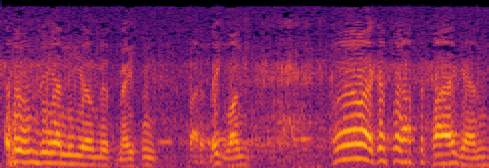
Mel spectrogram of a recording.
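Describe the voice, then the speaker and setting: Man acting earnest professor, highish voice, old radio. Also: animated, moderate pace, lightly acted. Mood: genial, businesslike. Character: learned, earnest male professor of marine life. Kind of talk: 1940s radio serial acting. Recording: muffled, hissy old radio recording.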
